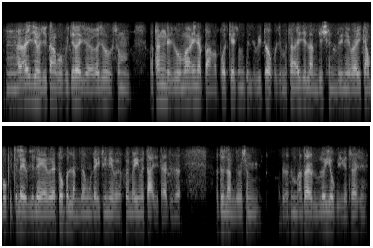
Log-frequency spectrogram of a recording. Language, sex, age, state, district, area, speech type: Manipuri, male, 18-30, Manipur, Kangpokpi, urban, conversation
